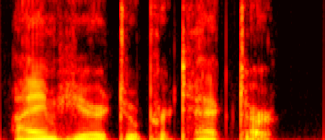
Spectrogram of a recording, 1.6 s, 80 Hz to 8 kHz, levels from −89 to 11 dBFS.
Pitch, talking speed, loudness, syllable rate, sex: 95 Hz, 220 wpm, -19 LUFS, 6.4 syllables/s, male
